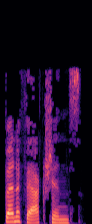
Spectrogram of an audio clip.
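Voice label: "benefactions", English, British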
